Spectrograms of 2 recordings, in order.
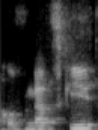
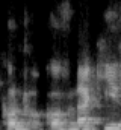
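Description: First: The middle consonant is said as ts. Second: The middle consonant is said as a plain k. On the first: The speaker calls it right. "sondern Kovnatski" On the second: The speaker calls it wrong. "Nicht Kovnacki"

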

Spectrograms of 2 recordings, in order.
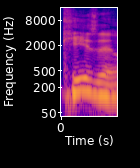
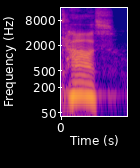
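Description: First: It is said in standard German with a long vowel. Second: It is said in a regional dialect, shortened.

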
